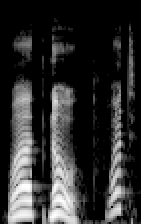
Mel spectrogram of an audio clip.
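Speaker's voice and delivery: a sudden high startled what; surprised. Real, not acted. Checking his notes, suddenly surprised and confused. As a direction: catch yourself, genuinely thrown. Surprised at finding it was Jonah.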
